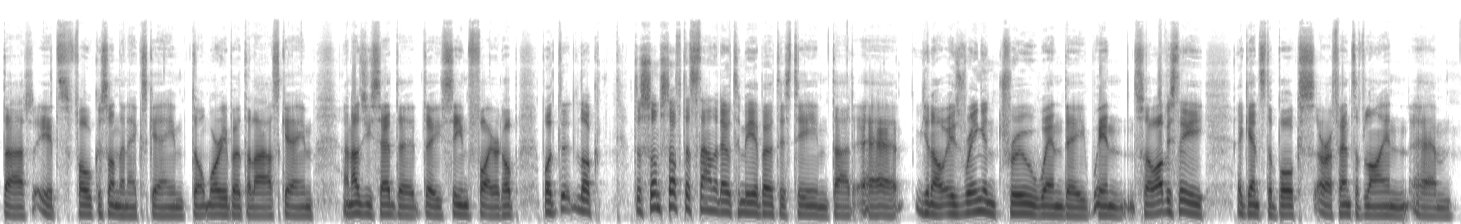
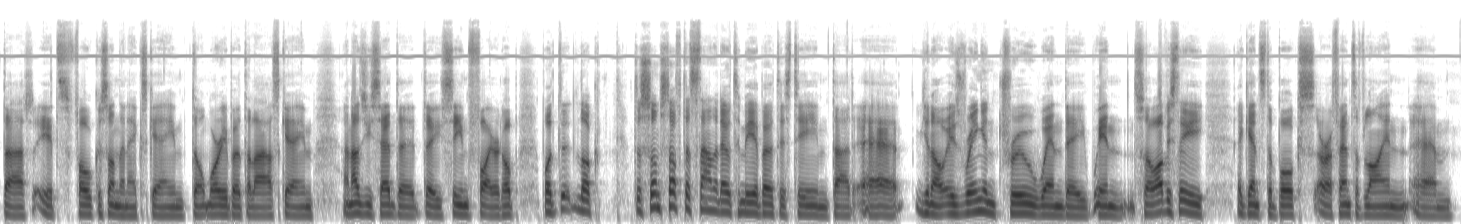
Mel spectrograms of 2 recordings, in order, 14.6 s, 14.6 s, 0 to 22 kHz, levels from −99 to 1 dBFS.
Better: first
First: none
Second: high-pitched whine; faint; throughout; 8.5 kHz, 30 dB below the speech

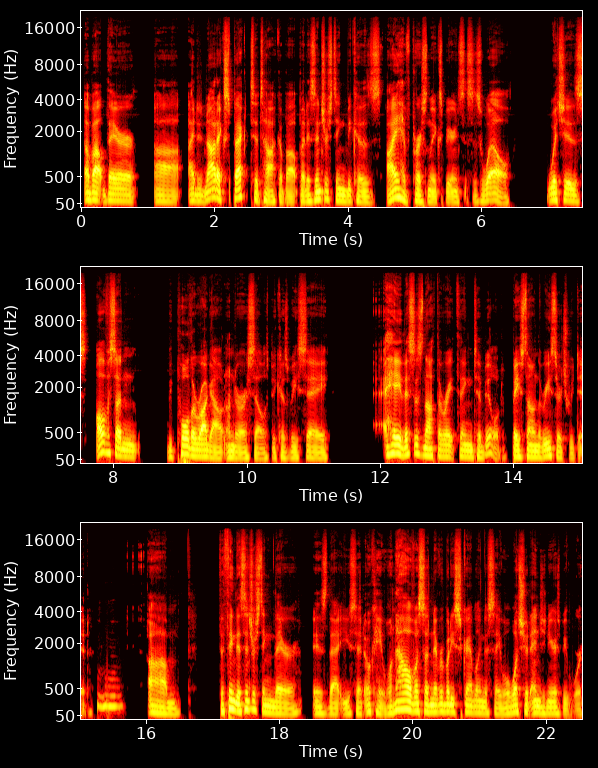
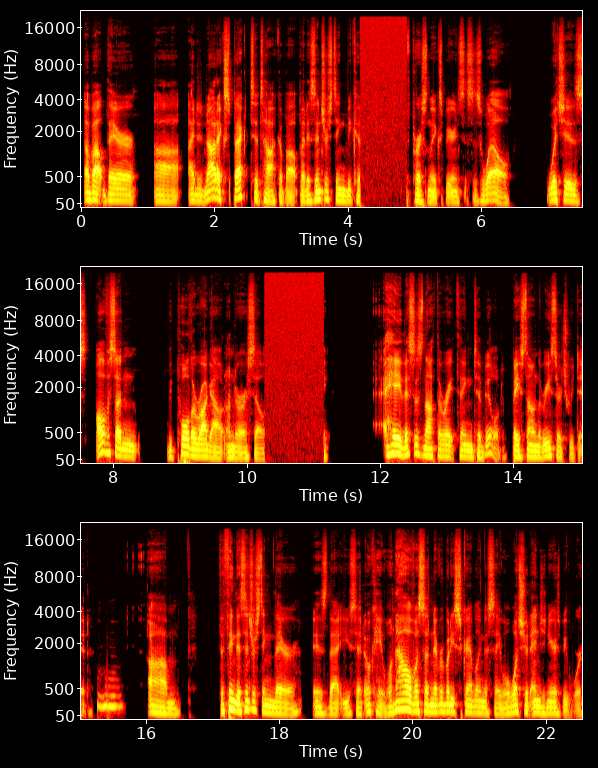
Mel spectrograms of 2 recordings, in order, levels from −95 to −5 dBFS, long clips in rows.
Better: first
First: none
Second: audio cutting out; filled with static; at 4 s for 0.5 s and at 10 s for 1 s

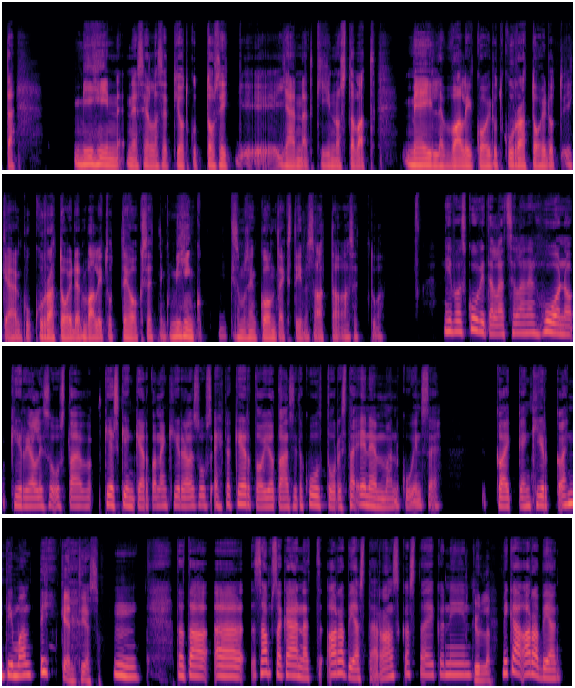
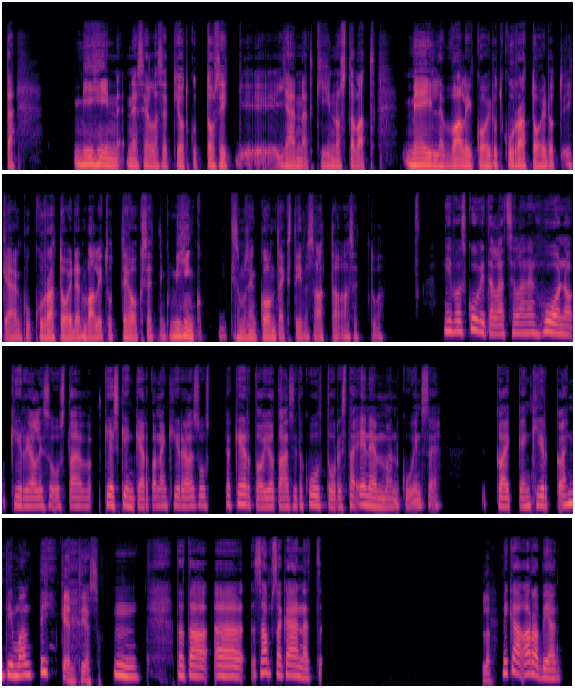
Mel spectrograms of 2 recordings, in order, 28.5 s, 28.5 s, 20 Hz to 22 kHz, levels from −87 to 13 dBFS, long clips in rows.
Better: first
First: none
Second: audio cutting out; at 17 s and at 25 s for 2 s

